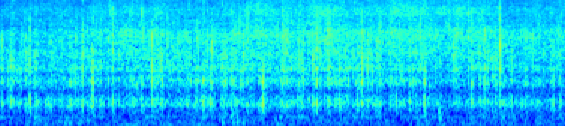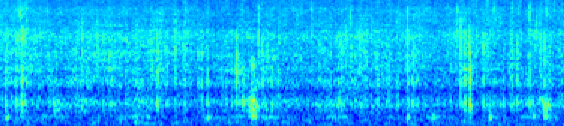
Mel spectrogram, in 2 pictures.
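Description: Onion, ginger and garlic paste sizzling in hot oil in a kadai, stirred with a metal spatula. A steady frying hiss with a few light clicks of the spatula against the pan.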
